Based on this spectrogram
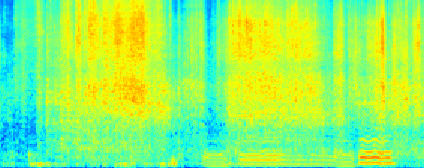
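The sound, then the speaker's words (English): Continuous crinkling and rustling of parchment paper being unrolled and handled, loud and steady, with brief low voiced murmurs partway through. “We're gonna need some parchment paper.”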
